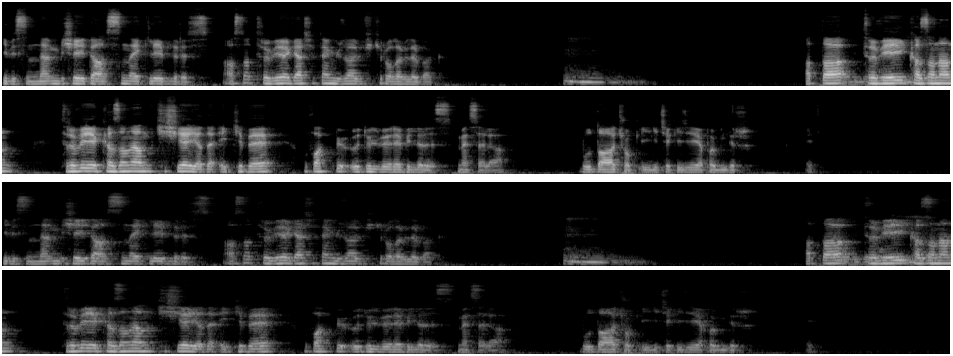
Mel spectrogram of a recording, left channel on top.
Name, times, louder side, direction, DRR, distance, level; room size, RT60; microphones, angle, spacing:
voice 1, 0.0-4.3 8.0-9.6 10.1-12.2 12.5-14.5 15.3-17.0, left 7 dB, 65° left, 0.4 m, -24 dB
voice 2, 5.6-6.4 8.3-9.3, left 1 dB, 35° right, 3.5 m, -36 dB
10.5 x 4.7 x 2.4 m
head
